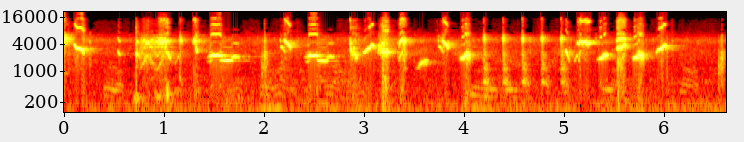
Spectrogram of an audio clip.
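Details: Song of the Bali myna, noted as ever rarer in the wild: a dense, unbroken stream of sharp chirps, harsh squawks and quick whistled slurs packed into a few seconds, almost all high-pitched.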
